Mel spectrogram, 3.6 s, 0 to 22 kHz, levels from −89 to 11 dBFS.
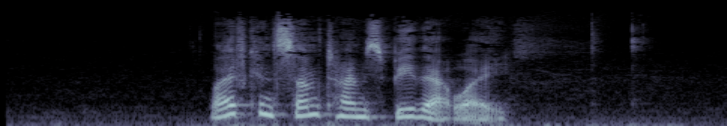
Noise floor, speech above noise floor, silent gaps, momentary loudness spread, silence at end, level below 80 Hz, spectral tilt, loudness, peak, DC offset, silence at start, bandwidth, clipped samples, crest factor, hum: -58 dBFS; 38 dB; none; 7 LU; 0.45 s; -50 dBFS; -4 dB/octave; -21 LUFS; -4 dBFS; under 0.1%; 1.05 s; 14.5 kHz; under 0.1%; 20 dB; none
